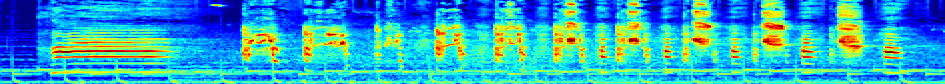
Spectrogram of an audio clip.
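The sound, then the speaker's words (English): A donkey brays: a long, strained, wheezy tone, then a rapid series of harsh, rasping honks pulsing in a steady seesaw rhythm for several seconds, over a low background hum. “Side note, I'm not actually sure I know what a donkey sounds like because I looked it up to insert a funny little hee-haw sound effect, and all I found was this.”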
